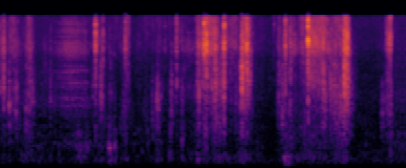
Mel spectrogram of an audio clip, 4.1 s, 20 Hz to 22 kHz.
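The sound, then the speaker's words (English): Pages of a paper Bible being flipped to 1 Corinthians chapter 3, a steady run of crisp rustles and soft flicks over about four seconds, with no voices. “So I'm flipping there currently.”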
